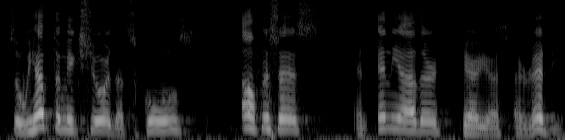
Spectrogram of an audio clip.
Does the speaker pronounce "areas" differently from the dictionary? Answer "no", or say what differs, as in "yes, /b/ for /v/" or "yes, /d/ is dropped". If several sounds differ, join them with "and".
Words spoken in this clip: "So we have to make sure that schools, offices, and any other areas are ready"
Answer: yes, /s/ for /z/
